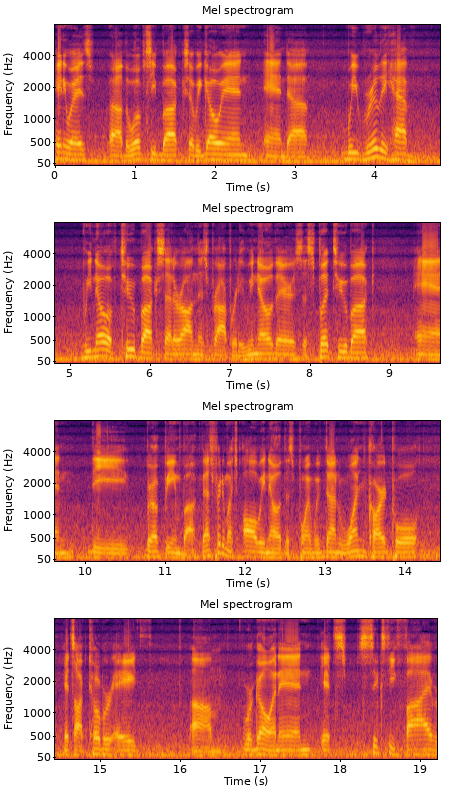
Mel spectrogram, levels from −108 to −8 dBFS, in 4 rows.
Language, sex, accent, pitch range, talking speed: English, male, American, 95-110 Hz, 185 wpm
